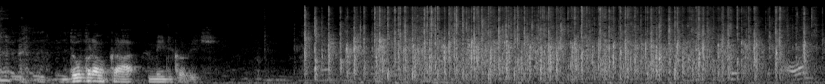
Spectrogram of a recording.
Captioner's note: applause…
